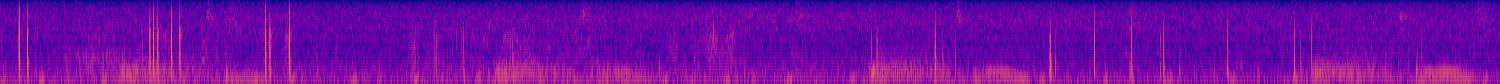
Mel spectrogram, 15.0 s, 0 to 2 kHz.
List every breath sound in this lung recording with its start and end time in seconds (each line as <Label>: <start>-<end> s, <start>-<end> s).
Inhalation: 4.77-5.84 s, 8.58-9.62 s, 12.99-14.01 s
Exhalation: 5.84-6.75 s, 9.70-10.50 s
Rhonchi: 5.83-6.72 s, 9.67-10.32 s
Crackles: 4.74-5.80 s, 8.57-9.61 s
